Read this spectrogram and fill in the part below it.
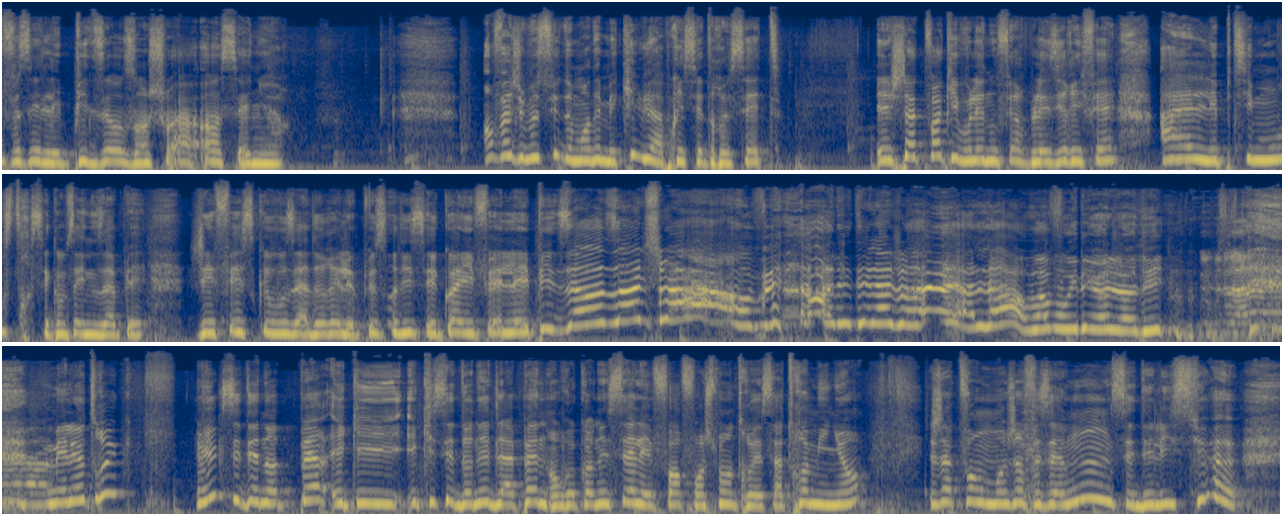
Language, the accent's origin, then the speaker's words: French; Benin; now in Senegal; Je suis née, j'ai grandi au Bénin, mes quatre grands-parents sont de quatre nationalités différentes, il y a le Nigeria, le Sénégal, le Togo et la France. Et vu que je suis née, j'ai grandi au Bénin, j'en ai aussi la nationalité.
